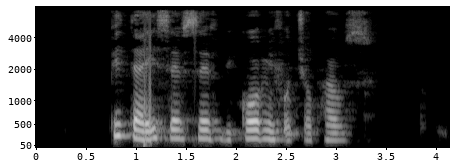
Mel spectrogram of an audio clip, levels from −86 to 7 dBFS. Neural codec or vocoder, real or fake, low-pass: vocoder, 22.05 kHz, 80 mel bands, Vocos; fake; 7.2 kHz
